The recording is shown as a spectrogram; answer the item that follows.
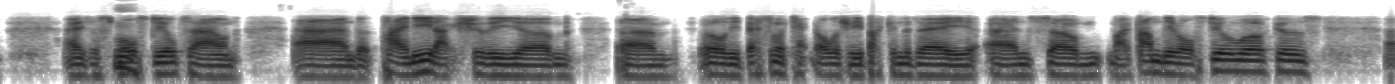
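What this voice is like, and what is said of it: Northwest English accent. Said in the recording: “I take it you are not originally from Northern California. ... I grew up in the northwest of England”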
